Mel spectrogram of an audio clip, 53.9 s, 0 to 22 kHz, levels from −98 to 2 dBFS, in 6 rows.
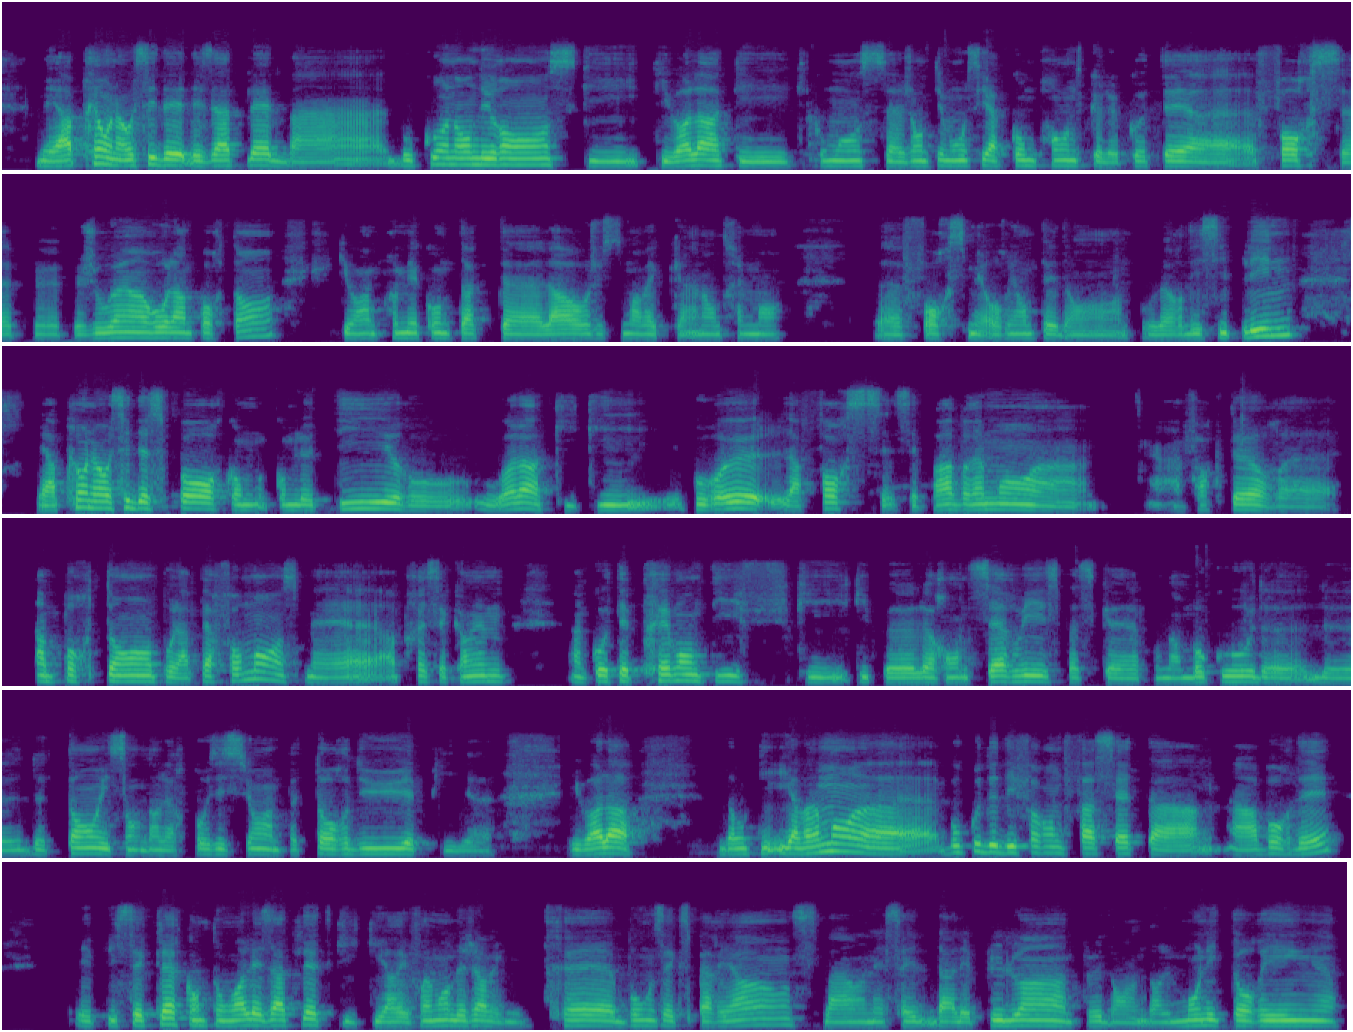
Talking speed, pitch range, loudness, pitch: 180 wpm, 110-135 Hz, -29 LUFS, 120 Hz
